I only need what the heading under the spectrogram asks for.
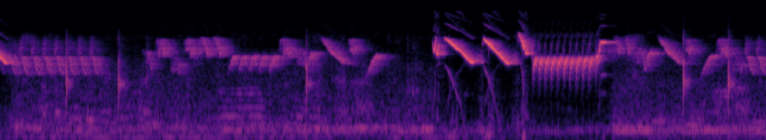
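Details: Yellow-fronted canary singing at night: high, rapid trills and slurred, whistled phrases, some rising and falling, with a louder burst of sharp, sweeping notes and a quick buzzy trill near the end.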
